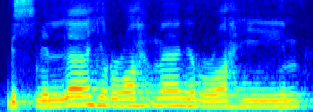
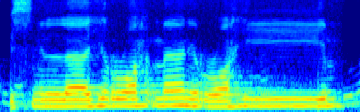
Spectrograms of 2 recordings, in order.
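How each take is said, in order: First: The vowel before the final m lasts two beats. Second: The vowel before the final m lasts four beats. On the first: "Kalau mau dua" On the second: "Mau empat, silahkan"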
